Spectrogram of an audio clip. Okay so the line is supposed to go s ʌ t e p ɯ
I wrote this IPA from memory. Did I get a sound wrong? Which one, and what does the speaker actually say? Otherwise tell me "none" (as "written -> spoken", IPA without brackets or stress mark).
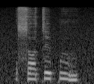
none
